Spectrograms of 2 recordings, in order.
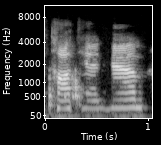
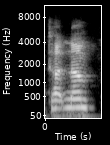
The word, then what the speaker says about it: Tottenham: you pronounce it as Tottenham but like if you actually follow soccer you pronounce it different you pronounce it cutting them so it's like don't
